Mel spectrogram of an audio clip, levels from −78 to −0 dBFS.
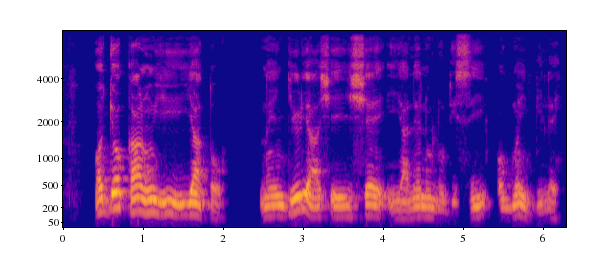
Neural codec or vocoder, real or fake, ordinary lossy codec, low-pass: none; real; none; none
